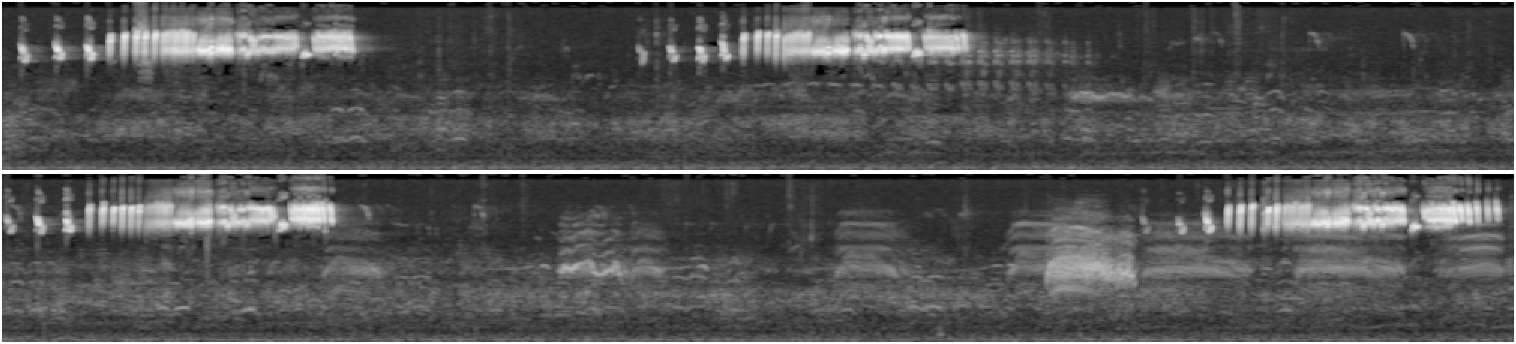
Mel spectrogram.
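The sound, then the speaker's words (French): A corn bunting, waking at dawn, sings from a tamarisk in a reed bed in four repeated bursts, each a quick accelerating jangle of high, metallic notes lasting about two seconds, separated by pauses, with faint insect buzz and other bird calls beneath. “Réveil d'un Bruant proyer”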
